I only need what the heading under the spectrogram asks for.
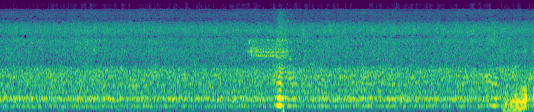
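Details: Honey bee swarm settled on an old barn wall, two days after another hive was cut out of the same barn: a steady, low droning hum holds throughout, broken by a single sharp click near the middle.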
